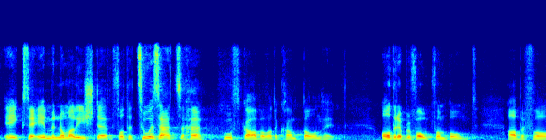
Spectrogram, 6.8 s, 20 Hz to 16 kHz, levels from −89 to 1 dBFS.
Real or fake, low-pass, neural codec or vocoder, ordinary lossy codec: fake; 10.8 kHz; codec, 24 kHz, 0.9 kbps, WavTokenizer, small release; none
